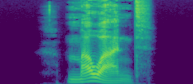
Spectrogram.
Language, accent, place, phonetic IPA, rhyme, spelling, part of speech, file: German, Germany, Berlin, [ˈmaʊ̯ɐnt], -aʊ̯ɐnt, mauernd, verb, De-mauernd.ogg
- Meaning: present participle of mauern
